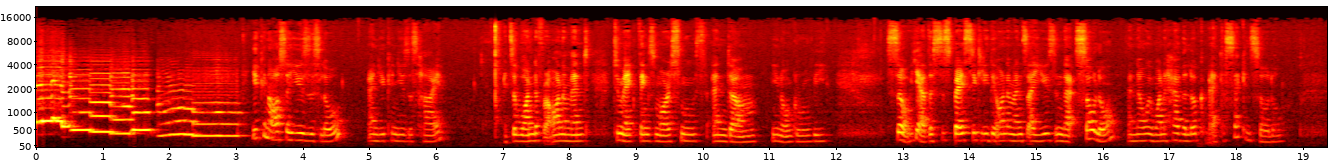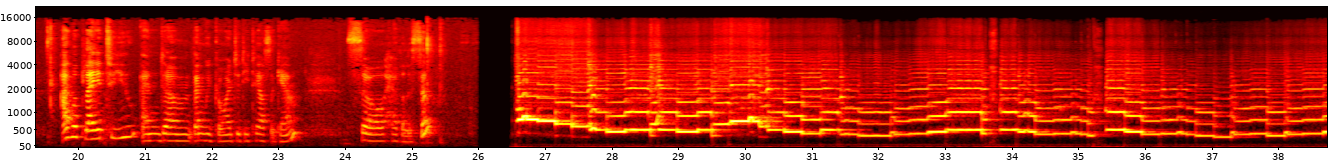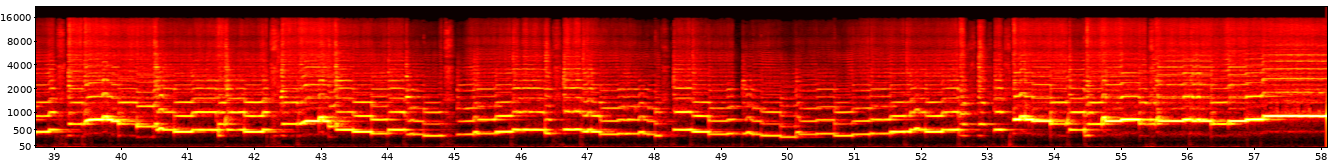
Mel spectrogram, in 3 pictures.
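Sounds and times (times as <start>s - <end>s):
low whistle folk melody: 0.0s - 3.2s, 26.5s - 58.0s.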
